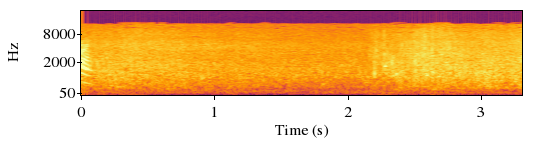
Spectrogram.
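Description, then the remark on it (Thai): Ocean waves wash steadily in a continuous hissing roar, with a fuller surge swelling partway through, as merchants sail a ship out onto the ocean. No voices, just the sea's rushing noise at moderate volume. “ครั้งนั้นพ่อค้าพากันเล่นเรือไปยังมหาสมุทรโดยเอากาบอกทิศไปด้วย”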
